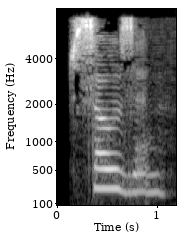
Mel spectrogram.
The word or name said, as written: sozin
